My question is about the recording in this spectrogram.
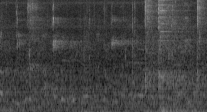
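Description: Murmur of voices in a large sports hall, with two brief high squeaks and then two sharp metallic clicks a third of a second apart, about three seconds in, as foil blades meet.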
